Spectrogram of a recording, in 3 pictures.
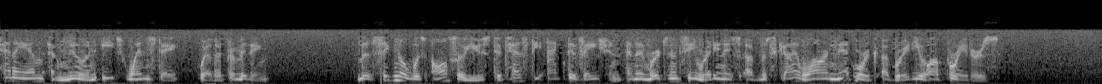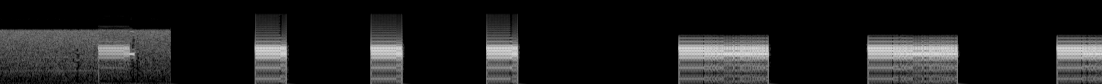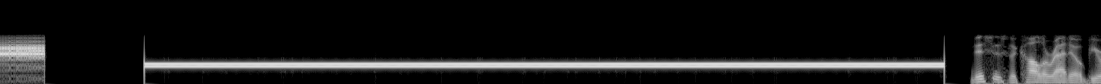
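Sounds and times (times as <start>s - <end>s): data bursts: 0.0s - 10.0s, 12.0s - 12.5s.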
